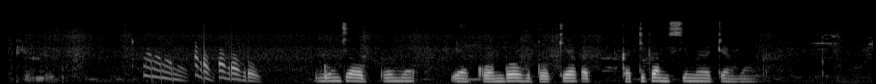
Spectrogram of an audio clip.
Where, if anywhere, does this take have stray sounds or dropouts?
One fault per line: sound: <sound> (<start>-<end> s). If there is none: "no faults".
sound: chirp (1.4-2.7 s)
